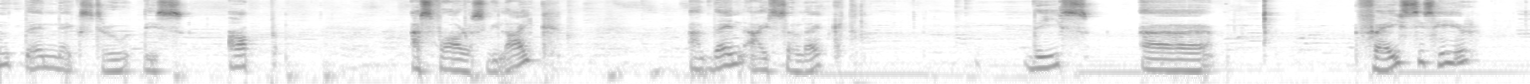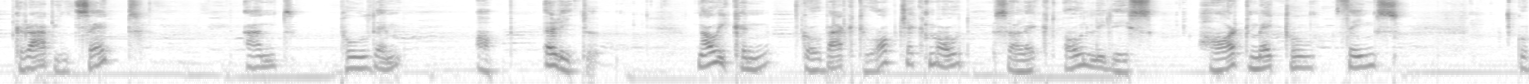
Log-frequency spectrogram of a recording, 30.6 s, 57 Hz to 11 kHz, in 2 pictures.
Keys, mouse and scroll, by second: 4.3 shift+click, 6.5 middle click, 8.5 3, 9.5 alt+click, 15.5 g, 15.7 z, 21.0 click, 22.1 middle click, 23.7 Tab, 25.6 click.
